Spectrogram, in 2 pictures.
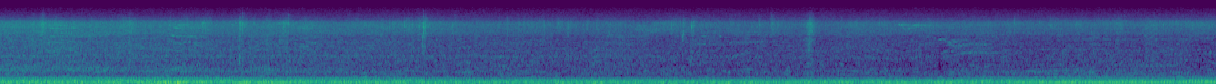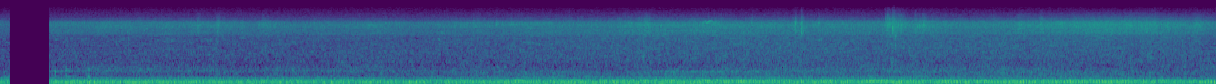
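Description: A steady low rumble of outdoor background noise, broken by a brief silent gap about halfway through.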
